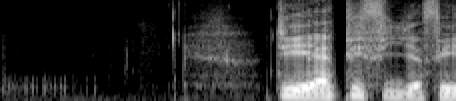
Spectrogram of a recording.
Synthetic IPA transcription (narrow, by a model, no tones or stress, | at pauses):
d̪̥eːæːpʰeːfiːəfɪ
